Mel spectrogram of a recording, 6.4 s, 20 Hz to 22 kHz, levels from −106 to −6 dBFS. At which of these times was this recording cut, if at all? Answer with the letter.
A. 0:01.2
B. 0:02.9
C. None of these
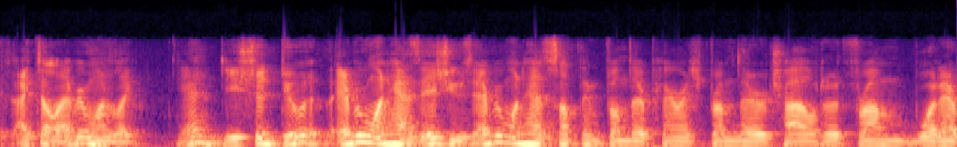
C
